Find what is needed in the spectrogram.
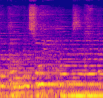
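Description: Live band music: acoustic guitar strumming over bass and drums, with held sung notes above.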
